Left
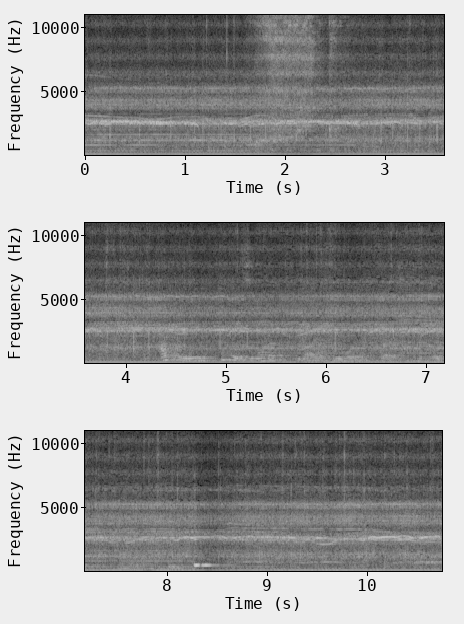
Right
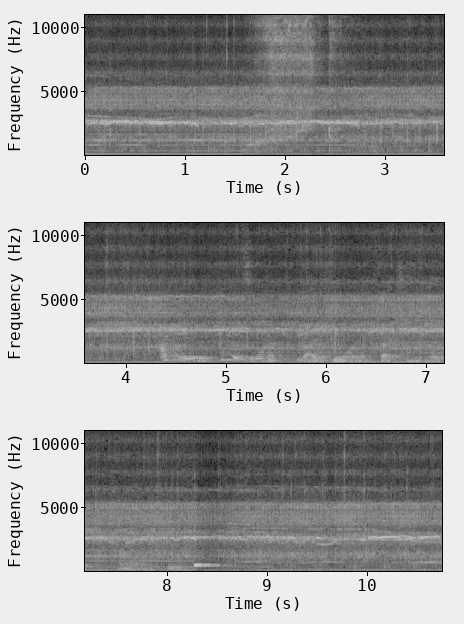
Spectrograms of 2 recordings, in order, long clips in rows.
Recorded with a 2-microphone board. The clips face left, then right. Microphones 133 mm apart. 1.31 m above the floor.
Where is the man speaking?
70° right (ahead or behind), 2.5 m.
